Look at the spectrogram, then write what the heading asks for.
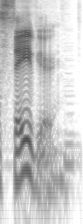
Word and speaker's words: Xavier: Pronounced Xavier? Ah, I see. Ah, Savior. That's kind of cute. Like Savior, like hero.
